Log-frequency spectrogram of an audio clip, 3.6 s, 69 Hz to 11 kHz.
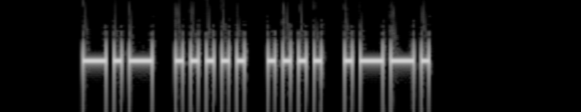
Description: Morse code, heard as a keyed tone, about 25 wpm, 700 Hz. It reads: K5HP
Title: Call Signs Repeated 3x - 25wpm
